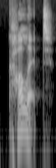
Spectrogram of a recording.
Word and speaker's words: cullet: spelled c-o-l-a under calendar calendar wee next is call it so yeah we had we had call it before but this one is spelled c u l l e t noun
